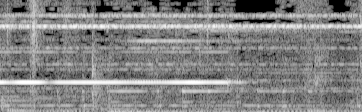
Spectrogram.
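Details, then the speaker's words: School bus pre-trip inspection with the engine idling: the emergency window exit is opened and a steady high-pitched buzzer sounds as the window opens freely, so the emergency exit alarm works normally. "Again, checking the seats and the emergency window exits. Buzzer, and the window opens freely."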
